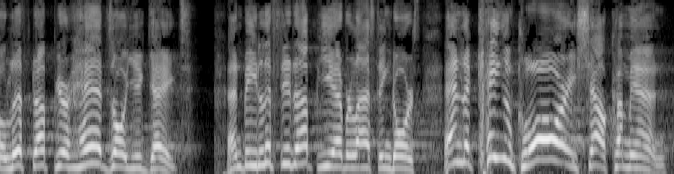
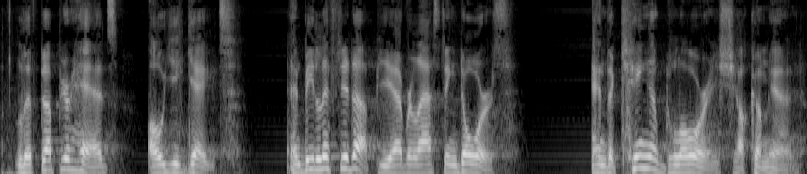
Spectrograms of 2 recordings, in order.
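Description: First: It is said noticeably louder. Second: It is said at normal loudness.

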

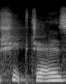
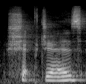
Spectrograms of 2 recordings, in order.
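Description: First: The name sounds like sheep jazz. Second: The name sounds like ship jazz. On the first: "it's not sheep jazz" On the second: "it's not ship jazz"

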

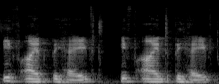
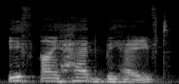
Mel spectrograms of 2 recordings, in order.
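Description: First: The word 'had' is contracted to 'd. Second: The word 'had' is said in full.

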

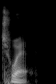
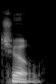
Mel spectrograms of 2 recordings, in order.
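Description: First: The name ends in an o sliding into e. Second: The name ends in a plain o vowel. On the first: The speaker calls it right. "the correct pronunciation is Choe" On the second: The speaker calls it wrong. "many people will actually call him Cho"

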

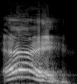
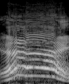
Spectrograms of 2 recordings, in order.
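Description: First: It is called out less loudly. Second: It is called out much louder.

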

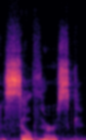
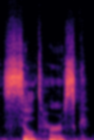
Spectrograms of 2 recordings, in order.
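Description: First: The T is not pronounced as a separate sound. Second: The T is pronounced as a separate sound. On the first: The speaker calls it wrong. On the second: The speaker calls it right.

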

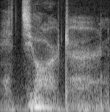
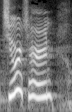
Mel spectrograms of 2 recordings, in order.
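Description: First: The words are said in a slow, eerie tone. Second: The words are said in a light, friendly tone. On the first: The message feels threatening and scary. "And that's creepy" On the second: The message feels harmless and not scary. "it doesn't really scare you as much"

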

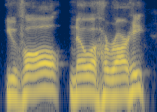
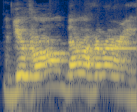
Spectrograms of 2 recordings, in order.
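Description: First: It is said in a normal speaking voice. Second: It is said loudly through a megaphone.

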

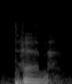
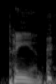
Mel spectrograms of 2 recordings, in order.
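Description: First: It is said with a standard accent. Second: It is said with a Texas accent.

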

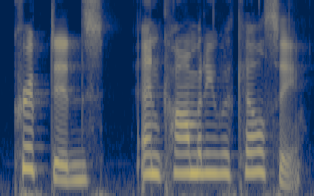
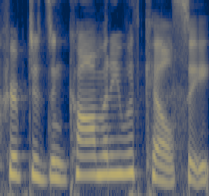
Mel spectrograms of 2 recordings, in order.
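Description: First: It is said at a slower pace. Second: It is said at a faster pace.

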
